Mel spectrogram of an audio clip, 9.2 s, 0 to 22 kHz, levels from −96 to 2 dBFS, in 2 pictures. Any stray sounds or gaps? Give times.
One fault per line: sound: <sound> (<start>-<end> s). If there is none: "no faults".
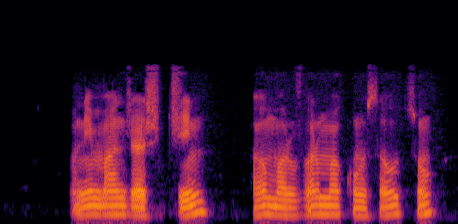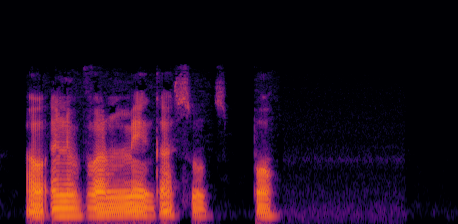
no faults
